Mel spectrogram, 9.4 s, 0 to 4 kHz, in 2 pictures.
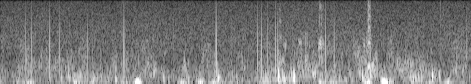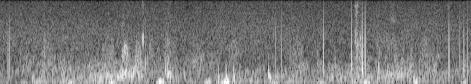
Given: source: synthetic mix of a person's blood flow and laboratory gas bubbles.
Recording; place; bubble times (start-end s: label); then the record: Doppler ultrasound of blood flow; subclavian vein
2.77-3.27 s: bubbles
3.47-3.79 s: bubbles
5.92-6.22 s: bubbles
6.32-6.45 s: bubbles
8.20-8.40 s: bubbles
8.47-8.67 s: bubbles
From the record:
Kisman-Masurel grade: 221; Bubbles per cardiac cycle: several, 3 to 8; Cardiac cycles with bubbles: 10 to 50%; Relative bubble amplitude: barely perceptible (0.100 to 0.250); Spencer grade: 2 (many but less than half of the cardiac periods contain bubble signals, singularly or in groups); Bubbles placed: anywhere in the cardiac cycle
